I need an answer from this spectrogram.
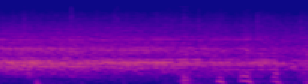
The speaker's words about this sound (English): I don't know why y'all clapping. None of y'all get to come.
